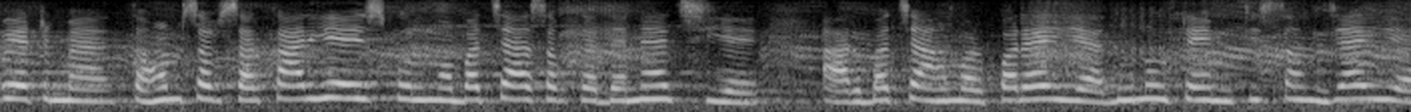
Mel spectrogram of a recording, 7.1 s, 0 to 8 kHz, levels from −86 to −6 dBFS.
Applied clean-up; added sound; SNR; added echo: none; Crow; 15 dB; none.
